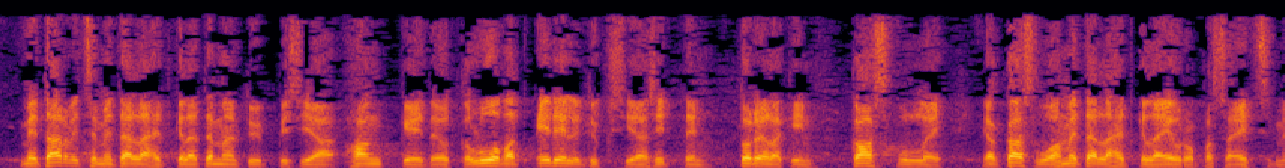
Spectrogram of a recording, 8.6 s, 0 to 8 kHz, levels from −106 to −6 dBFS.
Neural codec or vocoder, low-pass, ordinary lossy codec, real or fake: none; 7.2 kHz; MP3, 32 kbps; real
